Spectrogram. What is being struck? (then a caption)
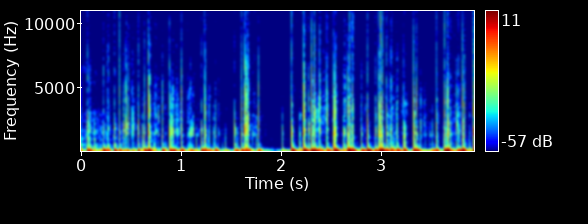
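Flexible rubber mouse pad. Fingertips scratch and tap a large, flexible black rubber mouse pad printed with keyboard shortcuts, held in both hands in front of a microphone. Rapid, dull low thumps mix with scratchy rustling bursts that die away almost instantly. A short silence falls just before the two-second mark, then the tapping resumes.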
